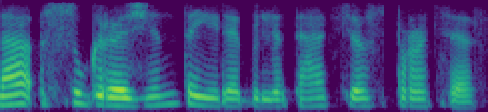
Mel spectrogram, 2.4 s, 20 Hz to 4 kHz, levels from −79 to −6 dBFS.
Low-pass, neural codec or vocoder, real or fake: 3.6 kHz; codec, 16 kHz, 2 kbps, FunCodec, trained on Chinese and English, 25 frames a second; fake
